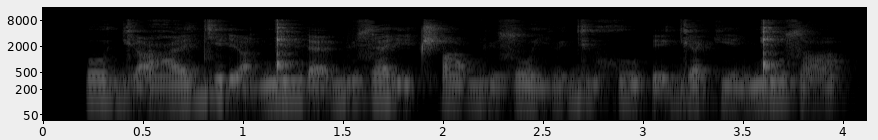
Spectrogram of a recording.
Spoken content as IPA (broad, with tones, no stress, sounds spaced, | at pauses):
o˥˩ ɡʲ ɑ̰˧˩ ʕ ɛ˩˥ dʲ ɛ˥ ɾʲ ɑ̰˧˩ ŋ͡ǃ y˥ ɾ æ̰˥ b y˥ z æ˥ ɾʲ ḛ˧˩ t͡ʃʼ ɑ˥ b y˧˩˧ z o˥˩ j ʉ˩˥ ɡʲ u˥˩ x u˥˩ ʔ ḛ˧˩ ɡʲ ɑ˥˩ kʲ e˧˩ ŋ͡ǃ u˥ z ɑ˩˥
